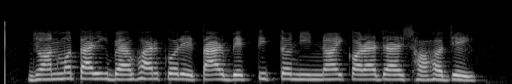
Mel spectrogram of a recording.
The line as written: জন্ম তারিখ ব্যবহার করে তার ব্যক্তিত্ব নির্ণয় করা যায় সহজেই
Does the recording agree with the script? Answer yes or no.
yes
